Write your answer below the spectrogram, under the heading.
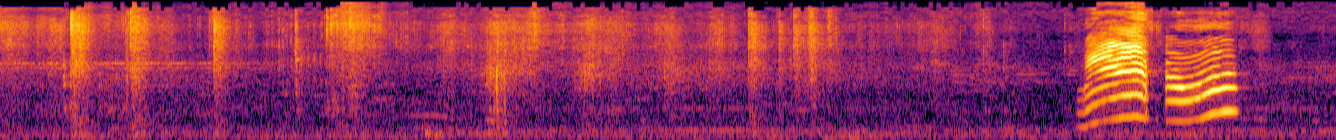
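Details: Talking parrot said to say "mummy papa"; after several seconds of faint background noise and clicks, two loud, rich, upward-curving harmonic calls come in quick succession near the end.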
